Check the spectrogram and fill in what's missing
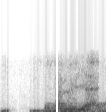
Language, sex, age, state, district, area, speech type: Hindi, male, 45-60, Uttar Pradesh, Varanasi, urban, conversation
